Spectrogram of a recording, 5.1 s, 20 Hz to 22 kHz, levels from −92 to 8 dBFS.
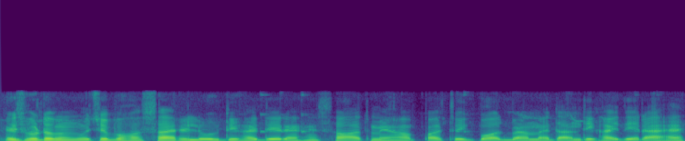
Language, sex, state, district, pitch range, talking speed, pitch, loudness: Hindi, male, Madhya Pradesh, Umaria, 145-150 Hz, 270 wpm, 145 Hz, -18 LUFS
